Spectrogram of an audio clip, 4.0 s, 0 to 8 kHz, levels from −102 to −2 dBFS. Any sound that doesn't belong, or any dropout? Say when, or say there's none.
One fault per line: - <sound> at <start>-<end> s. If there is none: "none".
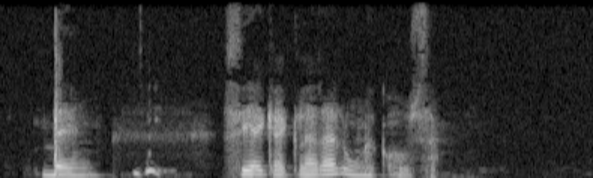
- sneeze at 0.9-1.2 s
